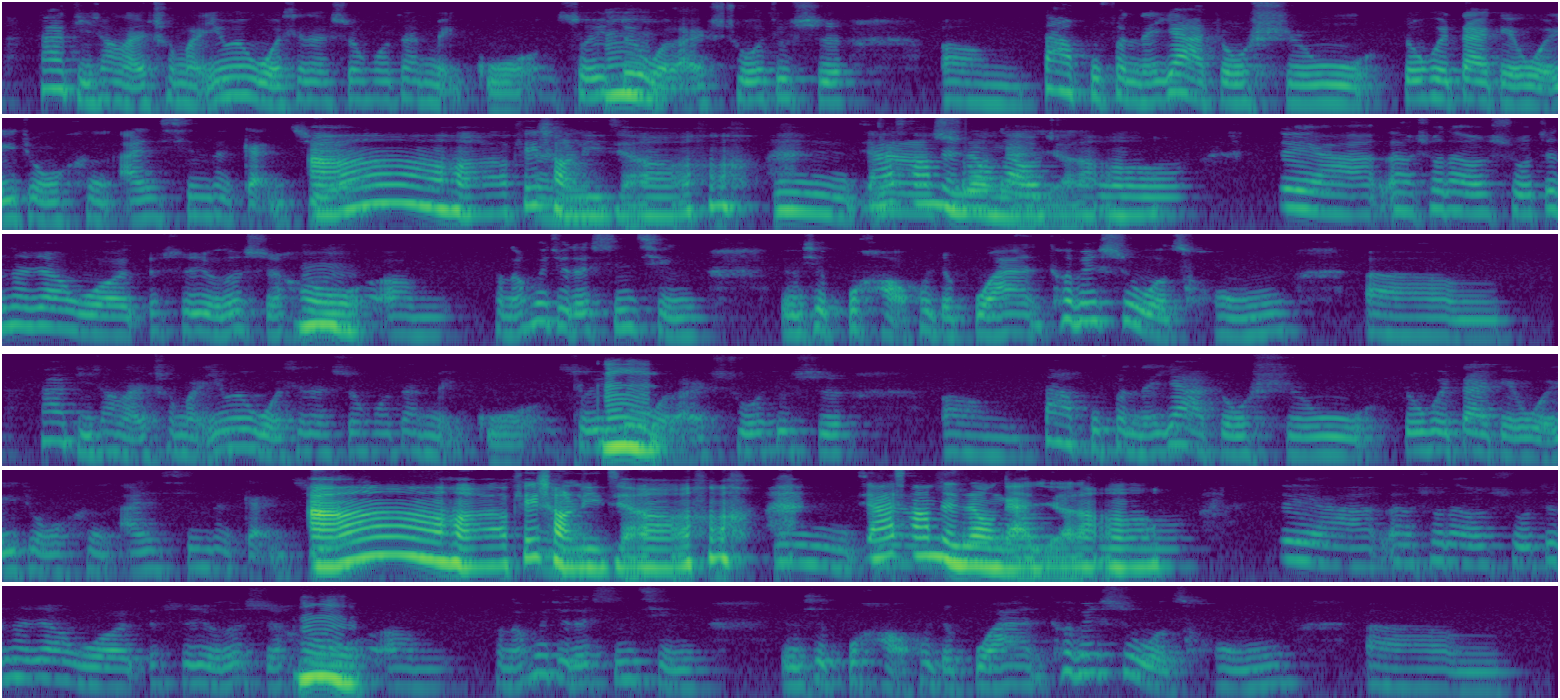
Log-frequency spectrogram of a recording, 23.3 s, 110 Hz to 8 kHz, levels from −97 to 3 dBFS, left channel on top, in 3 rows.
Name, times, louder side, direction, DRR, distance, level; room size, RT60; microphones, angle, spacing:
voice 1, 0.0-4.4 4.7-9.6 10.4-10.8 11.6-13.7 14.2-17.8 18.0-23.1, left 5 dB, 85° left, 0.6 m, -40 dB
voice 2, 3.0-3.3 9.3-11.8 12.1-13.6 17.0-17.4, right 7 dB, 85° right, 0.4 m, -27 dB
9.1 x 6.0 x 2.9 m
head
